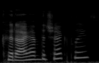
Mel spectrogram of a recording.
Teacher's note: Make sure it sounds like a question. The inflection goes up at the end.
